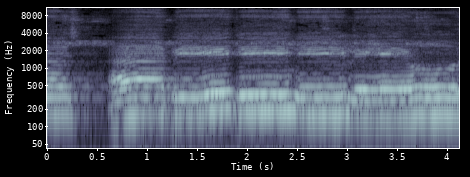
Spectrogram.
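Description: Greek Orthodox Byzantine chant: a cantor's voice holds long, slowly gliding notes, breaking off briefly for a breath about half a second in.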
